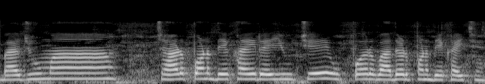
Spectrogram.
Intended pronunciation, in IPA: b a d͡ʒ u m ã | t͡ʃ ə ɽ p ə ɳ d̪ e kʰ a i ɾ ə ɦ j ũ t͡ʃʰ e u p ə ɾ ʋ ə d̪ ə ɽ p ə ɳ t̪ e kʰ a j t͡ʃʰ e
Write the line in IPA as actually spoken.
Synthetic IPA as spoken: b a d͡ʒ u m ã | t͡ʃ a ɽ p ə ɳ d̪ e kʰ a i ɾ ə ɦ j ũ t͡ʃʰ e u p ə ɾ ʋ a d̪ ə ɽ p ə ɳ d̪ e kʰ a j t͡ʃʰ e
